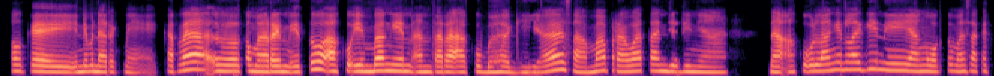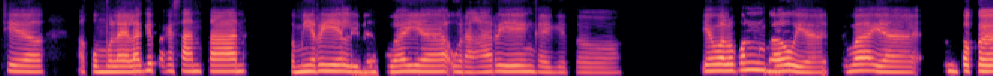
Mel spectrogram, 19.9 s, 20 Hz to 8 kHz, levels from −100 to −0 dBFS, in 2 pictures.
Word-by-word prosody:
Oke 235 -1 0 0.4
ini 210 +2 0
menarik 210 -2 0
nih 180 -1 -9 0.3
karena, 230 +4 +1 0.3
eee, 235 -1 +2
kemarin 220 -2 +4
itu 210 +7 -4 0.2
aku 240 +1 -1
imbangin 240 +1 +4
antara 210 -1 +1
aku 205 +1 -6
bahagia 195 0 -3 0.3
sama 205 +1 -1
perawatan 240 +1 0
jadinya, 215 -1 -2 0.6
nah 205 0 +2
aku 215 +2 -9
ulangin 255 +4 0
lagi 290 0 -1
nih 270 -2 -1 0.2
yang 230 -1 +1
waktu 220 +2 -6
masa 235 0 -3
kecil, 230 -1 -3 0.5
aku 220 - -9
mulai 215 0 +2
lagi 230 +3 -1
pakai 235 0 -8
santan, 230 0 0 0.5
kemiri, 225 +3 0 0.2
lidah 205 -2 -3
buaya, 225 +2 -1 0.3
urang-aring 215 +2 -2
kayak 200 -2 -7
gitu. 195 0 -16 1.3
Ya 240 - +1
walaupun 250 +3 +2 0.2
bau 230 +2 +3
ya 195 - -2 0.3
cuma 230 +3 -1 0.2
ya 215 - 0 0.6
untuk 235 0 0
ke 235 - +5
225 Hz, 135 wpm, -22 LUFS, 210-240 Hz, 1.3 s, ke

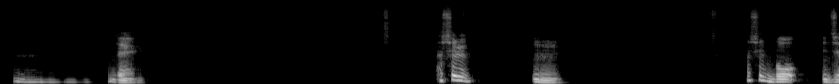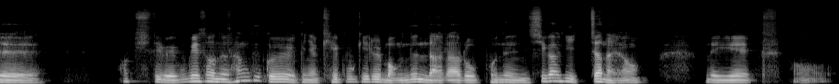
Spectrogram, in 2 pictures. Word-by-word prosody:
음. 110 -4 -12 0.5
네. 95 -4 -2 2.9
사실 180 -4 +1 0.6
음. 95 -7 0 1.8
사실 190 +1 -3
뭐 125 -5 +3 0.2
이제 95 -6 +2 0.7
확실히 135 -2 -7
외국에서는 125 +5 +3
한국을 125 - +1
그냥 105 -3 -3
개고기를 120 +2 -1
먹는 100 +5 +2
나라로 100 0 +2
보는 100 -3 -1
시각이 145 - 0
있잖아요. 95 - 0 0.6
근데 105 -2 -1
이게 95 0 +1 0.4
어 - - -13
110 Hz, 165 characters per minute, -22 LUFS, 95-130 Hz, 2.9 s, 뭐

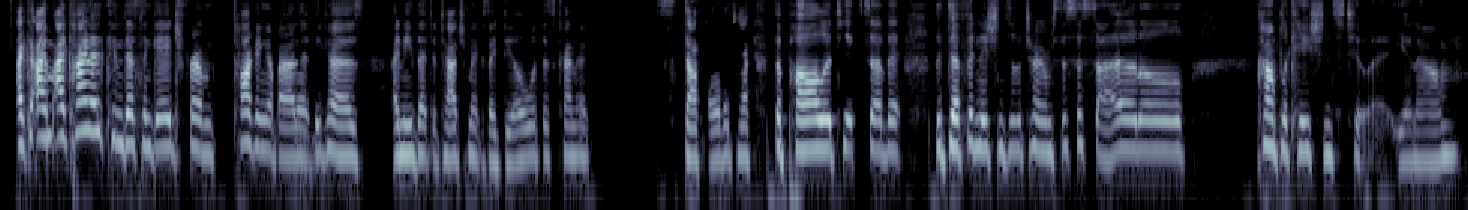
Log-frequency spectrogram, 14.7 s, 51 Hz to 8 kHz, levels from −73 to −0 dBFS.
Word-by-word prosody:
I 250 - +9
kin - - 0
I'm 300 0 +9
I 300 +1 +10
kinda 340 +3 +6
can 270 -3 -6
disengage 235 -3 -2
from 225 -5 -1 0.2
talking 260 -4 +3
about 185 -2 -1
it 180 - -10
because 195 -3 -3 0.3
I 190 - -4
need 200 0 -3
that 200 -2 -5
detachment, 185 +1 -4
'cause 165 - -15
I 170 - -6
deal 165 +3 -9
with 195 -1 -12
this 195 -2 -11
kinda 190 -1 -9 0.7
stuff 185 -1 -1
all 175 +2 -8
the 195 - -11
time. 195 -1 -7 0.2
The 230 - +1
politics 225 +1 +4
of 220 -1 -2
it, 215 -2 -6 0.3
the 225 - -3
definitions 225 -3 0
of 220 - -8
the 220 - -9
terms, 215 -3 -6
the 235 +2 -8
societal 220 -1 -3 0.7
complications 215 -5 0
to - - -9
it, - - -20
you 170 +1 -14
know? 170 +3 -9
215 Hz, 170 wpm, -25 LUFS, 190-230 Hz, 0.7 s, I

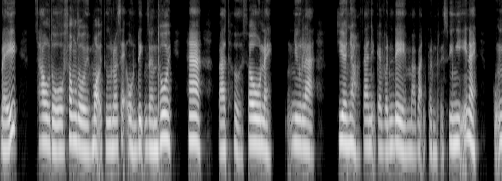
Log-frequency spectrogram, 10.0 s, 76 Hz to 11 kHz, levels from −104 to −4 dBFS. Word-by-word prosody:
đấy. 205 - +2 0.5
Sau 215 -1 +2
rồi 185 -1 +1
xong 225 +2 +1
rồi 190 -3 +3
mọi 200 -1 +1
thứ 195 -1 -2
nó 195 0 0
sẽ - - -10
ổn 190 -4 -4
định 195 -1 -1
dần 190 -1 +2
thôi, 235 +2 +5 0.4
ha. 230 -2 +5 0.4
Và 185 0 -2
thở 185 -5 -7
sâu 210 -1 +6
này, 180 -5 -1 0.3
cũng 210 - -13
như 210 -1 +2
là 190 -4 -2 0.5
chia 225 -2 +4
nhỏ 210 -1 +2 0.2
ra 200 0 -5
những 200 -1 -5
cái 195 -2 -7
vấn 190 +2 -5
đề 195 -4 +3
mà 175 -1 -9
bạn 185 0 -11
cần 175 -2 -9
phải 175 - -18
suy 180 +5 -5
nghĩ 215 +2 +1
này, 215 -7 +2 0.3
cũng 220 - -3
200 Hz, 215 wpm, -24 LUFS, 185-215 Hz, 0.5 s, sâu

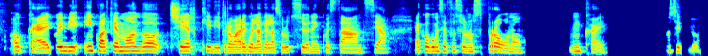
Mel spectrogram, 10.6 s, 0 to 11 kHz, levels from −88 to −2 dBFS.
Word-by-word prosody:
Okay, 195 -4 +3
quindi 210 +1 +2
in 230 - +3
qualche 210 -1 +5
modo 215 -1 +2
cerchi 210 0 +1
di 190 -1 -5
trovare 200 -1 +2
quella 195 -1 +3
che 195 - -8
è - - +2
la 185 - +1
soluzione 195 0 -5
in 190 - -7
questa 185 -1 -5
ansia. 180 -1 -1 0.4
Ecco, 215 +2 -1
come 205 0 0
se 220 - -2
fosse 220 0 -6
uno 195 -1 -3
sprono. 180 -3 -2 0.7
Okay. 200 -1 -6 0.9
Positivo. 220 +2 -10
205 Hz, 135 wpm, -23 LUFS, 190-215 Hz, 0.9 s, qualche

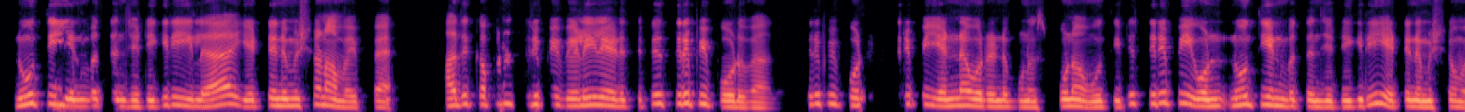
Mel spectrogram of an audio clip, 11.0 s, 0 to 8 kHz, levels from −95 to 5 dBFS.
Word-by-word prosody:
185° 185 -7 0
டிகிரில 180 0 0 0.3
8 170 +4 -3
நிமிஷம் 190 +3 +1
நான் 170 -5 +2
வைப்பேன். 145 0 -4 0.4
அதுக்கப்புறம் 225 +1 -3
திருப்பி 225 0 -4
வெளியில 205 +3 +3
எடுத்துட்டு, 170 +5 -4
திருப்பி 245 -1 +2
போடுவேன். 145 -4 0 0.2
திருப்பி 240 +1 -3
போட்டுட்டு, 200 +1 -5
திருப்பி 230 -1 -7
எண்ணெய் 190 +1 +3
ஒரு 175 - +3
2-3 155 -1 0
ஸ்பூன் 180 0 +1 0.2
ஊத்திட்டு 155 +8 -2
திருப்பி 255 0 -1
ஒ - - +7 0.2
185° 175 - +1
8 165 +1 -1
நிமிஷம் 155 0 +1
185 Hz, 135 wpm, -24 LUFS, 165-220 Hz, 0.4 s, ஒ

